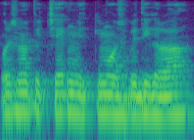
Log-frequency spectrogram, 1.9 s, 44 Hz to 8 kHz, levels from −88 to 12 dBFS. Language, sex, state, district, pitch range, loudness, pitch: Hindi, male, Uttar Pradesh, Shamli, 115-125 Hz, -14 LUFS, 120 Hz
